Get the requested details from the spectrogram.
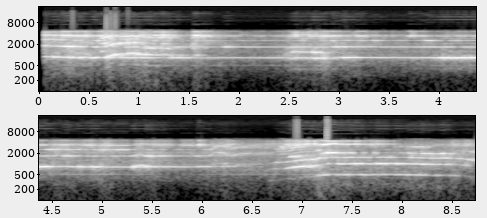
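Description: A Basenji sings along with a vacuum cleaner in long, wavering, yodel-like howls that slide upward.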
